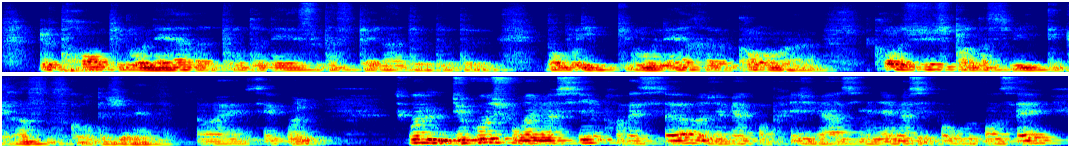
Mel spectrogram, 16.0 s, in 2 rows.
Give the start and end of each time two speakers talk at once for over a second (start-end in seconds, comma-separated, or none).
none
